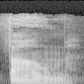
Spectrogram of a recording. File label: "foam", us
